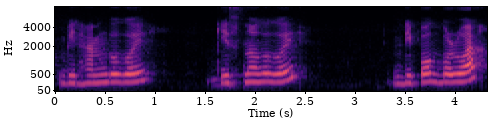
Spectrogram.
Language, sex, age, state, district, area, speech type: Assamese, female, 30-45, Assam, Dhemaji, urban, spontaneous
